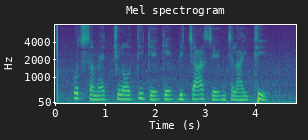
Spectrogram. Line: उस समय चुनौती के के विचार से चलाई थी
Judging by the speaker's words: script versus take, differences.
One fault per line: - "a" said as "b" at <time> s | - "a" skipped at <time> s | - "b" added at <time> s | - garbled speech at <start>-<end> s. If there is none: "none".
none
